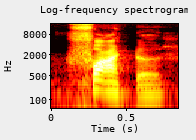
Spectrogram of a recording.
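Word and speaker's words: Vater: te r is father in German and it's pronunciation is fatter fatter OPA is grandfather in German and it's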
